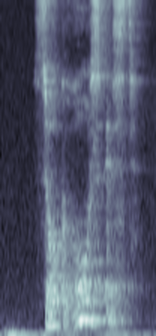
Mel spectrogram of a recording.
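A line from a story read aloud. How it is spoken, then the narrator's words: Plain. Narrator (German): sagte sie schließlich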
